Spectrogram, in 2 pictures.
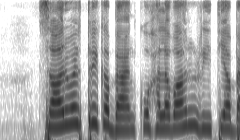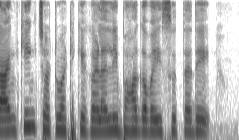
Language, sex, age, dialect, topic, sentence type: Kannada, female, 51-55, Coastal/Dakshin, banking, statement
